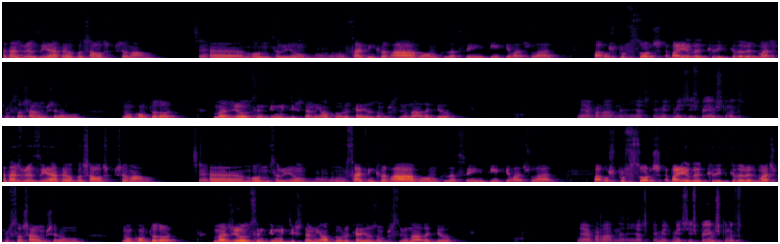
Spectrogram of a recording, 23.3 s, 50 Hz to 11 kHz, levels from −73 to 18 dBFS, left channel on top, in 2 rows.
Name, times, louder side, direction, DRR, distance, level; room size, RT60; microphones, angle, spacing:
voice 1, 0.0-2.3 3.1-8.2 8.9-12.8 13.4-14.2 14.8-18.4, right 3 dB, 60° right, 12 dB, 1.1 m, -26 dB
voice 2, 20.3-22.7, right 3 dB, 90° right, 8 dB, 1.7 m, -37 dB
15.0 x 5.6 x 3.6 m, 0.37 s
head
